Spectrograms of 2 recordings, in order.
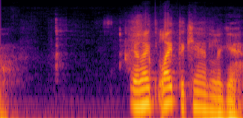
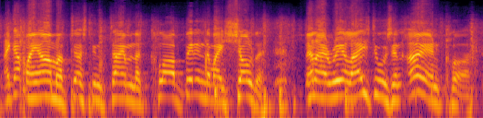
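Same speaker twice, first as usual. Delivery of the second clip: higher and higher, pressing on; frantic fight narration; 10 semitones higher than usual. Acted. Shane recounting the fight with the monster, frantic and rising. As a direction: tell the struggle breathless and rising.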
